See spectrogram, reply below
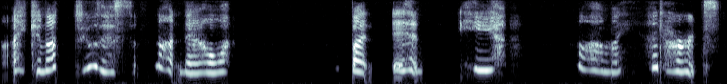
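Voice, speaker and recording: A woman playing a high-voiced, proud young princess. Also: steady tone, dry recording, full character voice. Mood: distressed. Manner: formal, halting, hesitant, prim. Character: proud, flustered young princess with a villainess reputation. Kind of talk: romantic fantasy audio roleplay acting.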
